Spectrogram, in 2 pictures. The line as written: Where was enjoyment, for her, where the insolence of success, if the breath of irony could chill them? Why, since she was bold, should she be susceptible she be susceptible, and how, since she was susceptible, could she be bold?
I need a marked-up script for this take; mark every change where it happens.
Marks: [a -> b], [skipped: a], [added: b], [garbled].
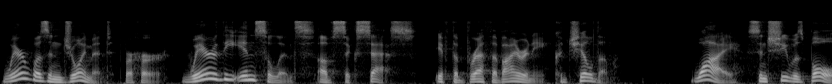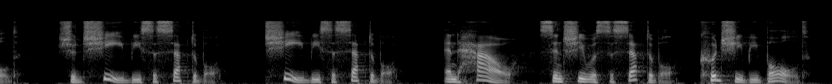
Where was enjoyment, for her, where the insolence of success, if the breath of irony could chill them? Why, since she was bold, should she be susceptible she be susceptible, and how, since she was susceptible, could she be bold?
